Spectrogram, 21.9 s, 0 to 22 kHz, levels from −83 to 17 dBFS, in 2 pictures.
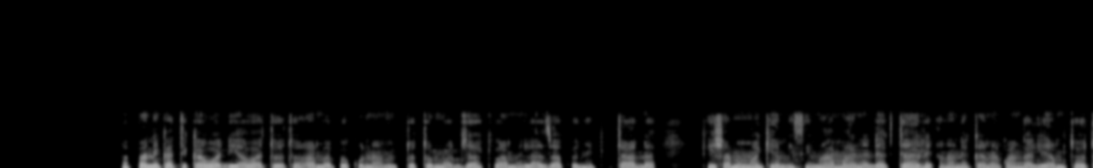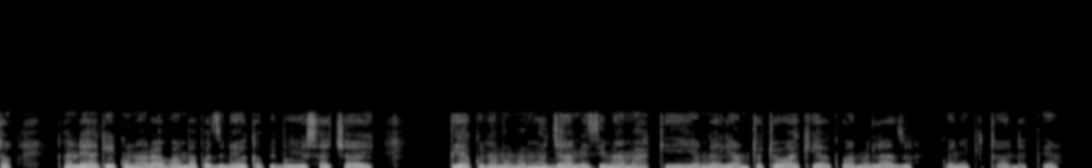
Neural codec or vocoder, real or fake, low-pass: codec, 16 kHz, 8 kbps, FreqCodec, larger model; fake; 7.2 kHz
